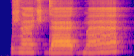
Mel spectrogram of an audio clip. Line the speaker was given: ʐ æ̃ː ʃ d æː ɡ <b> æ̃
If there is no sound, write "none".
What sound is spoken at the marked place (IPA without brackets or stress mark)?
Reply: b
